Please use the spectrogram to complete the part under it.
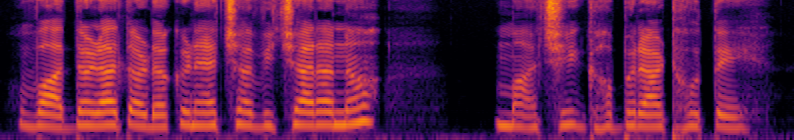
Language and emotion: Marathi, fearful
